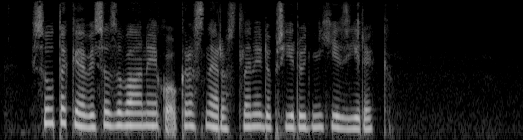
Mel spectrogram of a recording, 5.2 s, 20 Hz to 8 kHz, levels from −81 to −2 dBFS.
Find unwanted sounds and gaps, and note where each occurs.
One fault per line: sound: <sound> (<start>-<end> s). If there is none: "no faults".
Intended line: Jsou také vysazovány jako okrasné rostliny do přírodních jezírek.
no faults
